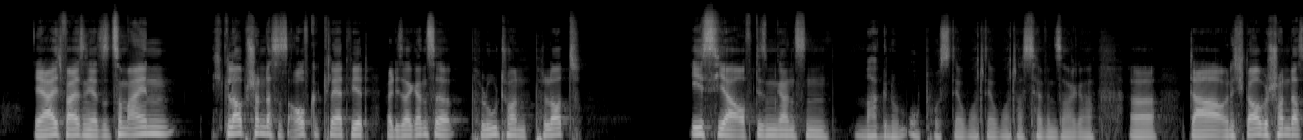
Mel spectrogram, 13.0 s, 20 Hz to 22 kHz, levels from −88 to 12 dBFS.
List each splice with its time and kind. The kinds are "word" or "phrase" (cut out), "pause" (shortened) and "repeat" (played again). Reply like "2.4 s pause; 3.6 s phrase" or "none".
9.8 s repeat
